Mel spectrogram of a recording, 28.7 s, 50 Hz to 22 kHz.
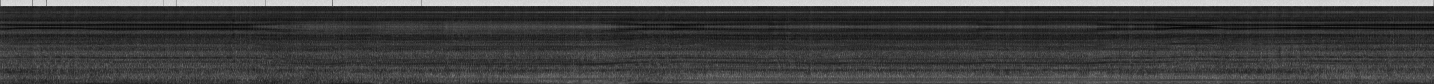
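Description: Align T-Rex 550 electric RC helicopter heard from on board: a steady whine of the brushless motor and drive gears over the drone of the rotor blades, its pitch wavering slightly, with a low rumble of wind that swells and fades.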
